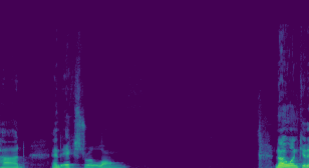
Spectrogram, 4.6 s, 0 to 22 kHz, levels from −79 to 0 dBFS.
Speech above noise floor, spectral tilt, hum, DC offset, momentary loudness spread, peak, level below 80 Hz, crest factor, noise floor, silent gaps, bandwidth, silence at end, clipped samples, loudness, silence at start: 56 dB; -7 dB/octave; none; under 0.1%; 15 LU; -2 dBFS; -62 dBFS; 24 dB; -80 dBFS; none; 18 kHz; 0 s; under 0.1%; -25 LUFS; 0 s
